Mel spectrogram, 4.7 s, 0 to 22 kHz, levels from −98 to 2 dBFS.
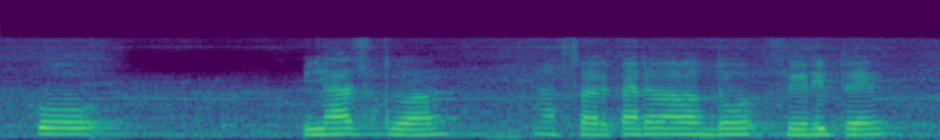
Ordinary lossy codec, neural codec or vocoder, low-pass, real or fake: none; codec, 32 kHz, 1.9 kbps, SNAC; 7.2 kHz; fake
